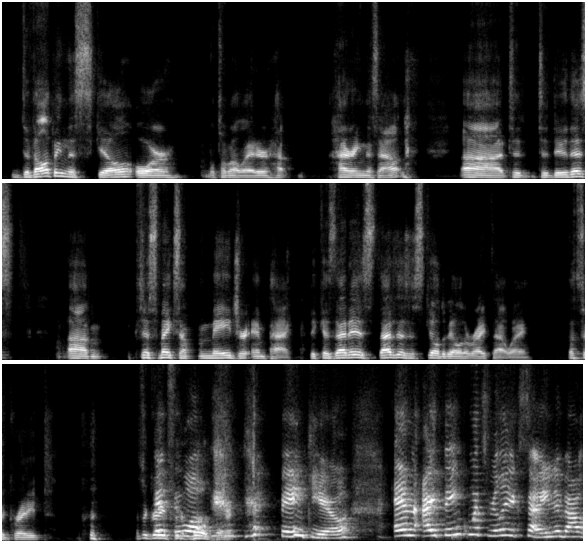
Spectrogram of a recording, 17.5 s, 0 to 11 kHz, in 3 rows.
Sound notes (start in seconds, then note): 13.5 chuckles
